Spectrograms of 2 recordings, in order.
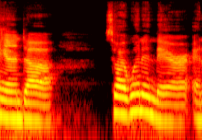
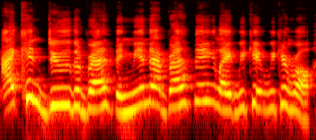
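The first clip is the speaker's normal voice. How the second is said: higher and excited, she has found something that works; chuffed she can do it, pitched up high; 8 semitones higher than usual. Retold or imitated. Delighted at the breathing.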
